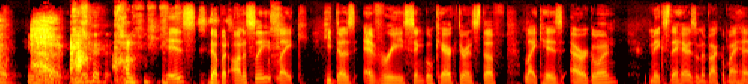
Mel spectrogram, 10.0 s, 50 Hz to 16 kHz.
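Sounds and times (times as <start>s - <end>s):
person imitating an audiobook narrator clearing his throat: 0.0s - 3.9s
speech: 0.4s - 9.9s.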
